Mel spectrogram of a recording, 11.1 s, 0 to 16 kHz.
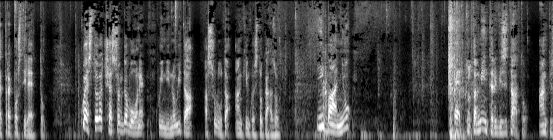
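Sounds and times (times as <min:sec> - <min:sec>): faint footsteps and knocks: 0:06.4 - 0:09.4.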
